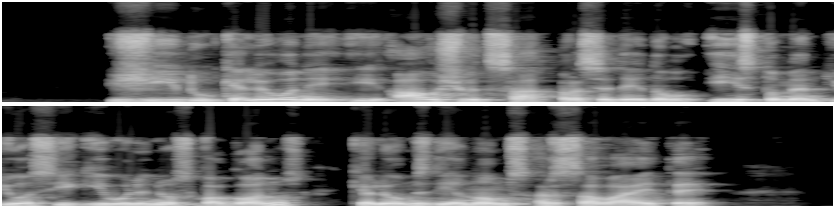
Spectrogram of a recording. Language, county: Lithuanian, Marijampolė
